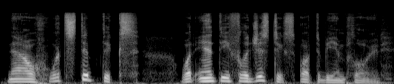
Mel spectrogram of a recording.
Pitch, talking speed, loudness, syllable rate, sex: 115 Hz, 135 wpm, -20 LUFS, 4.6 syllables/s, male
